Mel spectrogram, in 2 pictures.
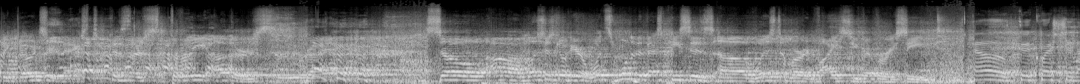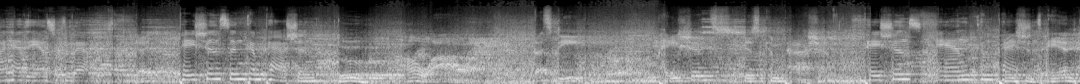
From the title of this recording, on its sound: That time we did a live show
